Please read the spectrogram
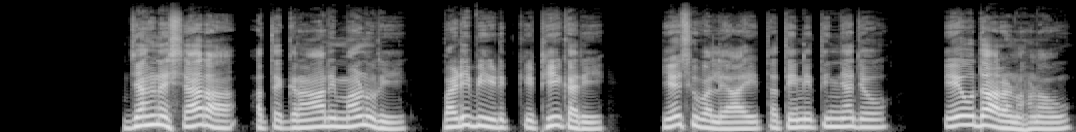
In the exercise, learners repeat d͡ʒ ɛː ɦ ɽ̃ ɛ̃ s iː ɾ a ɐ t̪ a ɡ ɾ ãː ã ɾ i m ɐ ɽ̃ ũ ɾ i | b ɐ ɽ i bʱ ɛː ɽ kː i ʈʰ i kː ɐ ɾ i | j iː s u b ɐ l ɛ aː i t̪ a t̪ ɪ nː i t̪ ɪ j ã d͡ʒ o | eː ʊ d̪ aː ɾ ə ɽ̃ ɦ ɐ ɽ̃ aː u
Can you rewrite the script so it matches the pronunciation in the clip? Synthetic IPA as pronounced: d͡ʒ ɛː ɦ ɽ̃ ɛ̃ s ɛː ɾ a ɐ t̪ ɛ ɡ ɾ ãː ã ɾ i m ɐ ɽ̃ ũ ɾ i | b ɐ ɽ i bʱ iː ɽ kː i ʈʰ i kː ɐ ɾ i | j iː s u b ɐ l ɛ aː i t̪ a t̪ ɪ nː i t̪ ɪ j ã d͡ʒ o | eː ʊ d̪ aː ɾ ə ɽ̃ ɦ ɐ ɽ̃ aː u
